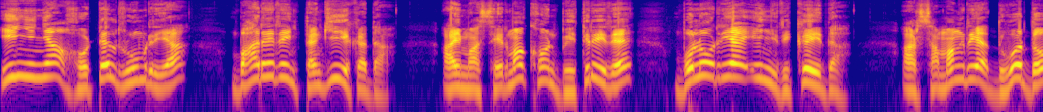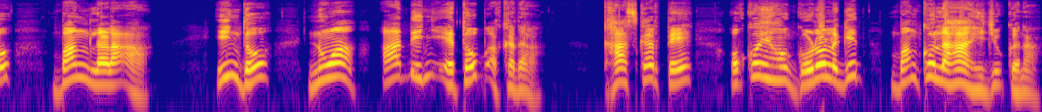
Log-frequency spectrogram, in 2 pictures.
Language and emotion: Santali, angry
